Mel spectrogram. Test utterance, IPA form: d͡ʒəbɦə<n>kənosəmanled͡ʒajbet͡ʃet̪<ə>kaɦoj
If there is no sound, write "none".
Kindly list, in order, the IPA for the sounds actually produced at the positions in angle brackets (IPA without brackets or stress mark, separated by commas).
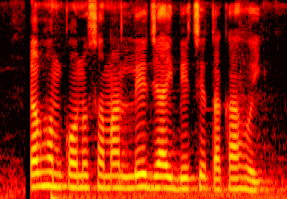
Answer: m, ə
